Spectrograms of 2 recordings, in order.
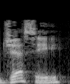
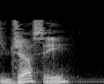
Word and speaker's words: Jussie: Everybody calls him Jesse, but it's Jussie.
